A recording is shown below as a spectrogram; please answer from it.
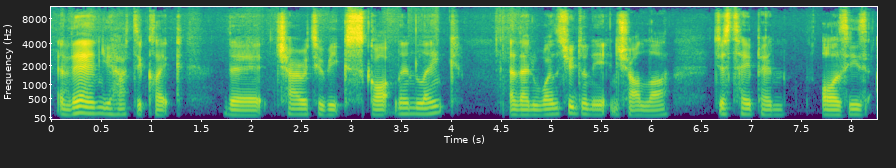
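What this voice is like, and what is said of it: Congested, sick-sounding voice. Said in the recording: “My voice is like so bleh. Oh, I have such a bad cold and a flu.”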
